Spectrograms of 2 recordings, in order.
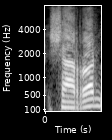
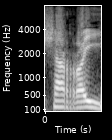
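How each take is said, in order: First: The word ends with an n sound. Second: The word ends with a y sound. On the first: This is how it is written. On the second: This is how it is recited.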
